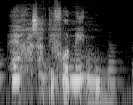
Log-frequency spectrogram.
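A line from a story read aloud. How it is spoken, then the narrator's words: Sad whisper. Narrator (Greek): ψιθύρισε λυπημένα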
